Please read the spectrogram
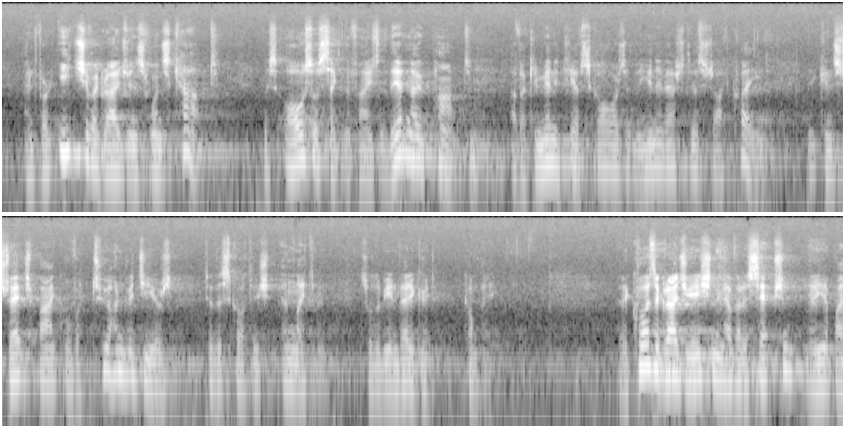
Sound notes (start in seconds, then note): none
